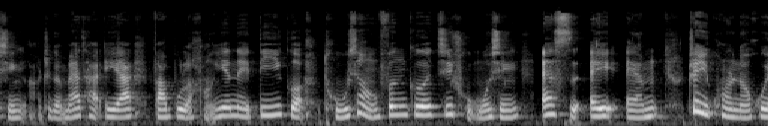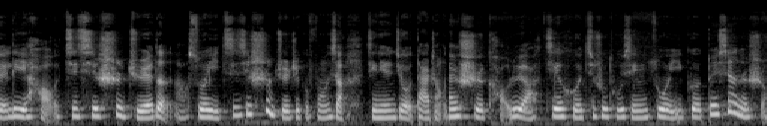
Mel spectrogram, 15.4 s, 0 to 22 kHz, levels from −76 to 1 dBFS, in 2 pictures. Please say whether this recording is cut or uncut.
cut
